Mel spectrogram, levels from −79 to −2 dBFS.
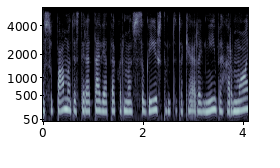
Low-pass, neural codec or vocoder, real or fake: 5.4 kHz; codec, 16 kHz, 4.8 kbps, FACodec; fake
